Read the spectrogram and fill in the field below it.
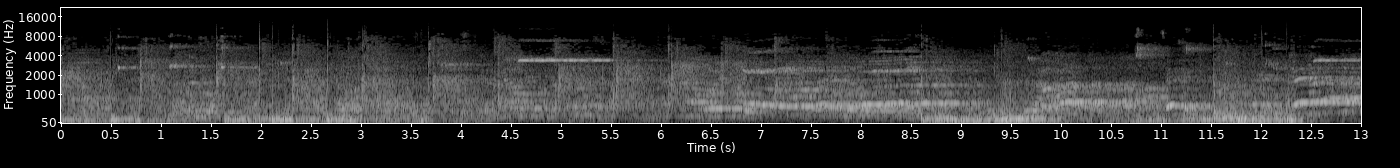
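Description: A volleyball is struck by hands in an echoing sports hall.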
